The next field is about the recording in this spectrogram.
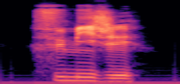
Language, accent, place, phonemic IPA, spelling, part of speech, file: French, France, Lyon, /fy.mi.ʒe/, fumiger, verb, LL-Q150 (fra)-fumiger.wav
- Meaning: to fumigate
